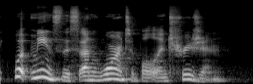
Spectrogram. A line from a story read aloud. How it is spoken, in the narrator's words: she cried angrily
